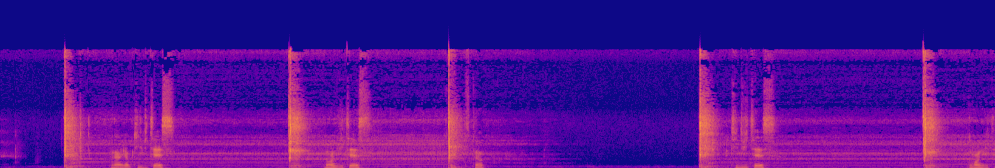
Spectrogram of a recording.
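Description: Electrical switches click sharply.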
